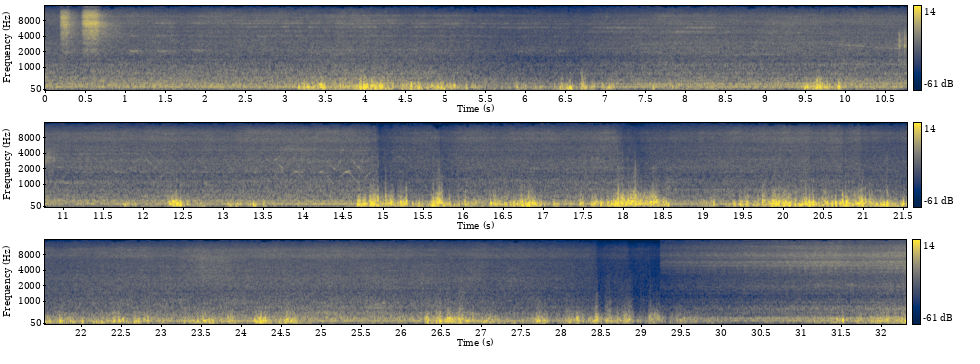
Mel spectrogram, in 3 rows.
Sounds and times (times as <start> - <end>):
Vehicle: 0.0 - 32.3
Wind: 0.0 - 32.3.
